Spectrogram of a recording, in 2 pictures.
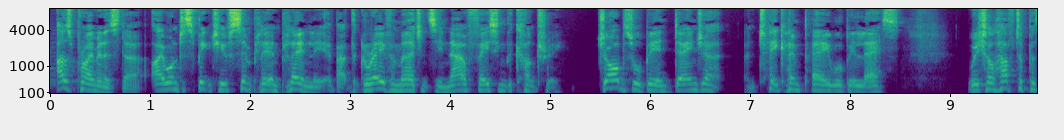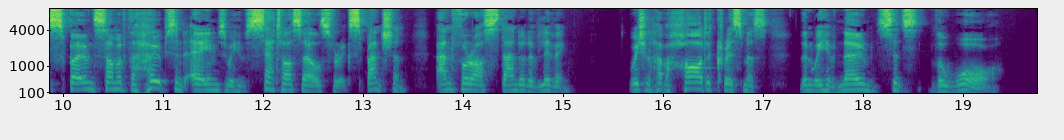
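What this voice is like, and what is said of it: Imitates another person's voice. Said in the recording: “That was my impression of Edward Heath ... you're on fire with your impersonation”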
